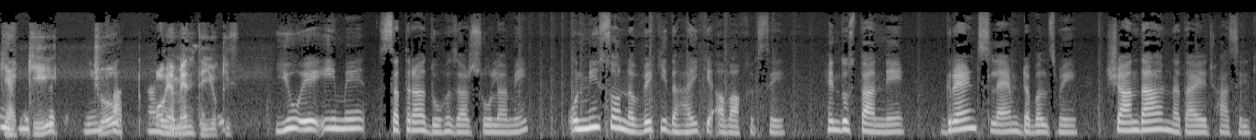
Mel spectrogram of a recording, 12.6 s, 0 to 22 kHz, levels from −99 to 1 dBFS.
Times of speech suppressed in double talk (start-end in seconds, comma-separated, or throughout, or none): 0.00-0.89, 1.28-1.53, 1.80-2.30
